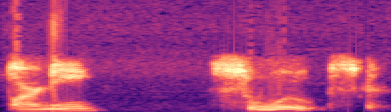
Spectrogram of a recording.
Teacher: the l that you see there is pronounced like a w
